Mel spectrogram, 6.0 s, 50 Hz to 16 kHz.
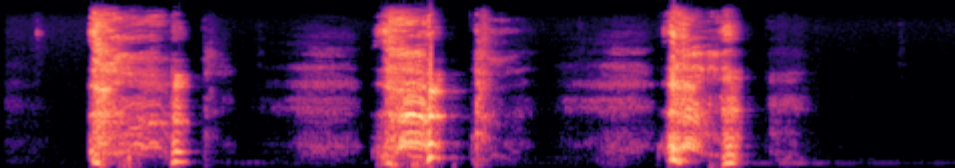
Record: {"three_cough_length": "6.0 s", "three_cough_amplitude": 32767, "three_cough_signal_mean_std_ratio": 0.34, "survey_phase": "beta (2021-08-13 to 2022-03-07)", "age": "65+", "gender": "Male", "wearing_mask": "No", "symptom_none": true, "smoker_status": "Ex-smoker", "respiratory_condition_asthma": false, "respiratory_condition_other": false, "recruitment_source": "REACT", "submission_delay": "1 day", "covid_test_result": "Negative", "covid_test_method": "RT-qPCR"}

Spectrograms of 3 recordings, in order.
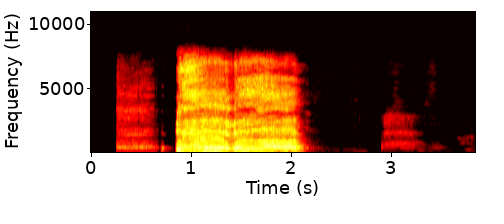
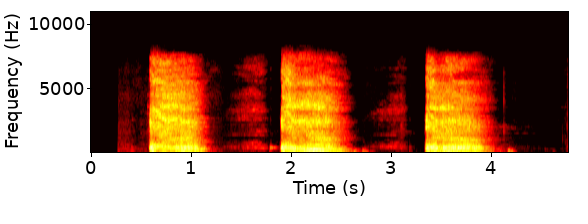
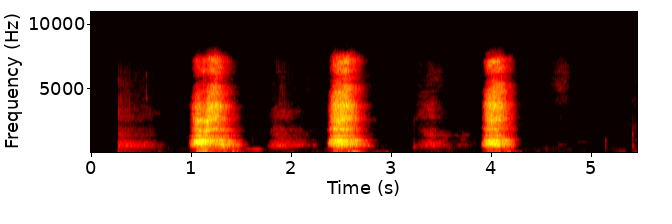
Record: {"cough_length": "3.8 s", "cough_amplitude": 29503, "cough_signal_mean_std_ratio": 0.51, "three_cough_length": "4.8 s", "three_cough_amplitude": 29303, "three_cough_signal_mean_std_ratio": 0.51, "exhalation_length": "5.5 s", "exhalation_amplitude": 14643, "exhalation_signal_mean_std_ratio": 0.33, "survey_phase": "beta (2021-08-13 to 2022-03-07)", "age": "65+", "gender": "Male", "wearing_mask": "No", "symptom_cough_any": true, "symptom_runny_or_blocked_nose": true, "symptom_sore_throat": true, "symptom_headache": true, "symptom_change_to_sense_of_smell_or_taste": true, "symptom_onset": "4 days", "smoker_status": "Ex-smoker", "respiratory_condition_asthma": false, "respiratory_condition_other": false, "recruitment_source": "Test and Trace", "submission_delay": "2 days", "covid_test_result": "Positive", "covid_test_method": "RT-qPCR", "covid_ct_value": 21.9, "covid_ct_gene": "ORF1ab gene", "covid_ct_mean": 23.7, "covid_viral_load": "17000 copies/ml", "covid_viral_load_category": "Low viral load (10K-1M copies/ml)"}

